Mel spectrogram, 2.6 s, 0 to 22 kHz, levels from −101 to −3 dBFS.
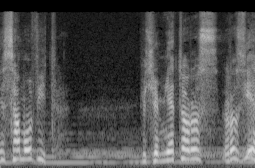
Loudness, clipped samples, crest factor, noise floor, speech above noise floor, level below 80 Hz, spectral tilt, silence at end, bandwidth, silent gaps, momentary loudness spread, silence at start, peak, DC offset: -25 LUFS; under 0.1%; 18 dB; -45 dBFS; 20 dB; -68 dBFS; -3 dB/octave; 0 s; 16.5 kHz; none; 23 LU; 0 s; -8 dBFS; under 0.1%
